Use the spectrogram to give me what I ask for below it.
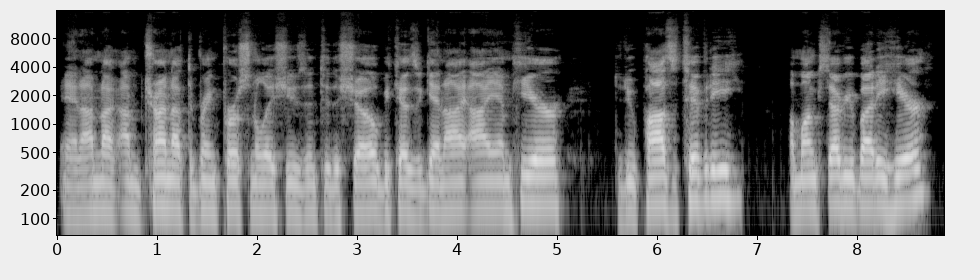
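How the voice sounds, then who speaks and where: A sports talk show host with a mid-range, level-toned voice speaks on a live stream sounding upset and subdued. He talks softly, stutters, restarts often, and trails off into pauses.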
